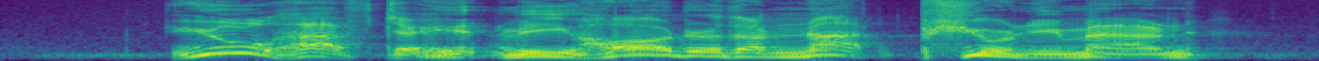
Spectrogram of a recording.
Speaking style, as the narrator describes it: it bellowed

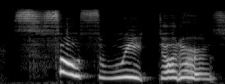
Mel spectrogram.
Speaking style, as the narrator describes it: she sobbed into his massive chest

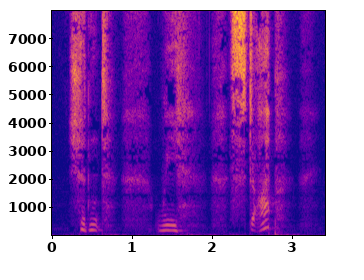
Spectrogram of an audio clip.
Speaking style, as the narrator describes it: panted

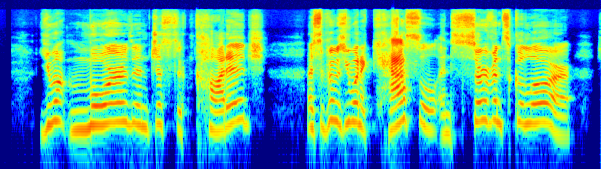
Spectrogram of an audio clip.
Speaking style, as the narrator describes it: shouted the fisherman

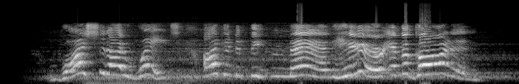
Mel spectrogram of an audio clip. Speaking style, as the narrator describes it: Willow shouted with a sense of arrogance

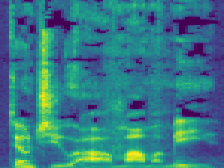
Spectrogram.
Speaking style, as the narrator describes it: she said

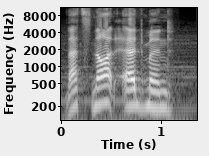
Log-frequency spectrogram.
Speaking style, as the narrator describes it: shouted abruptly

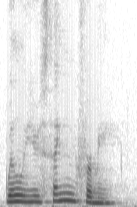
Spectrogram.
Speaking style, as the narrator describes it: she said gently

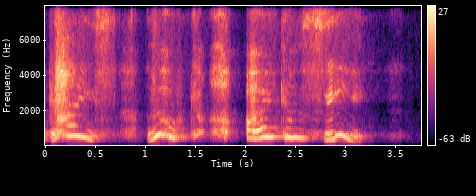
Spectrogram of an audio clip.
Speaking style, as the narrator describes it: screamed Kate, very excited and confused

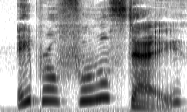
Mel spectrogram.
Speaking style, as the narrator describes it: Daphne squealed as quietly as possible

